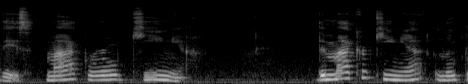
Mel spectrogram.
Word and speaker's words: Macrauchenia: Macrauchenia. You say it like this, Macrauchenia.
